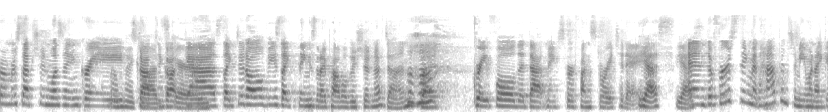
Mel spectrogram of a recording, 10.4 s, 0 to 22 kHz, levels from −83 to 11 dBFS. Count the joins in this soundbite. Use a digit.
0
